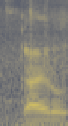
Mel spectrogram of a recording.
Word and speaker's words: gyro: Another decent falafel spot, gyro spot. Gyro is, I think, the proper way to say it.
